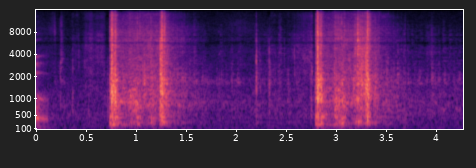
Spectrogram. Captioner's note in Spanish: ruido metálico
